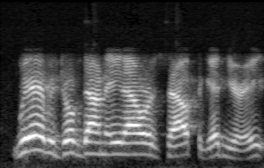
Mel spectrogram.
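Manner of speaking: put-on Canadian accent. Recalling a show in Calgary, the speaker quotes some dudes in a stereotypical Canadian accent. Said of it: "stereotypical Canadian accent".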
